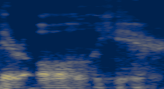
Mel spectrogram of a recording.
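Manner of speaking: eerie whisper. Pretend. Player joining the crowd's worry about demons, eerie whisper. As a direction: whisper it slowly, like a creepy warning.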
